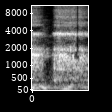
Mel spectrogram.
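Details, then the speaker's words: Labored breathing in a COVID patient with respiratory history and excess weight, on the third day, after going up and down stairs: a brief, noisy, gasping breath with harsh airflow. "having trouble breathing this is after going up and down the stairs it's very labor breathing"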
